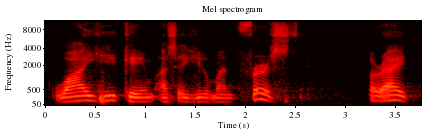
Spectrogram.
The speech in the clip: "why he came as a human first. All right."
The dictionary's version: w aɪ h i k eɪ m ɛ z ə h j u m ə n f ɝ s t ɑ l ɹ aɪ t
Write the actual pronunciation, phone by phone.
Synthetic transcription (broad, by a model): w aɪ h i k eɪ m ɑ s ə h j u m ə n f ɝ s t ɑ l ɹ aɪ t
